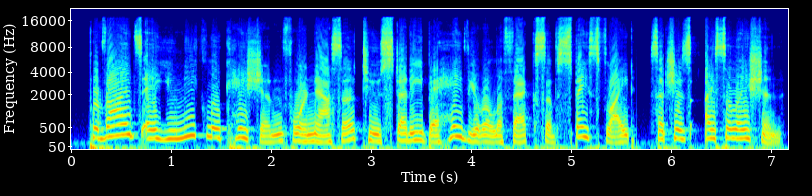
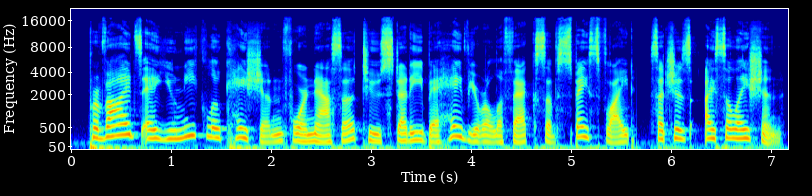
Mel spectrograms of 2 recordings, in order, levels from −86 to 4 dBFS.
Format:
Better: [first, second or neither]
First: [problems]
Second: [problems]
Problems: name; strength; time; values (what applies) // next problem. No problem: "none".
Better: second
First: distortion; heavy; 19% of the sound clipped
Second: none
